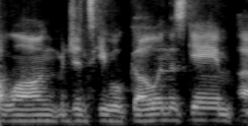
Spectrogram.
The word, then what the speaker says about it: Mlodzinski: To the night slate, we'll start with the Pittsburgh Pirates and Carmen Mlodzinski, excuse me, not spelled how you pronounce it, but here we go. Mlodzinski next.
